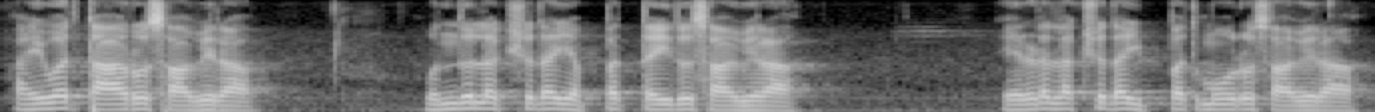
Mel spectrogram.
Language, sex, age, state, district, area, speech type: Kannada, male, 18-30, Karnataka, Chikkaballapur, urban, spontaneous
